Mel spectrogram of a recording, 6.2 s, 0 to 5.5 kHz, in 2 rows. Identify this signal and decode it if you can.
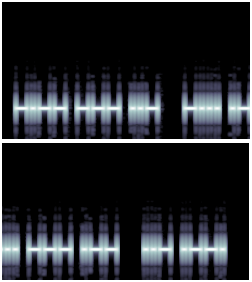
Morse code, heard as a keyed tone, about 25 wpm, 600 Hz. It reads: YOU BLOW UP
